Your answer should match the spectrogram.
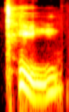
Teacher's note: Okay, so in British accent, it's more like tea. So they breathe out. The puff of air comes out.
